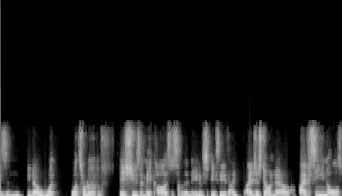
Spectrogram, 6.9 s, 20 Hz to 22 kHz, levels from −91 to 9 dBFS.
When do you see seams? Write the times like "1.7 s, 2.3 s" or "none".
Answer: none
